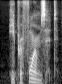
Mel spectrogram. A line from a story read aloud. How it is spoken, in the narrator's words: Lara gently corrected me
